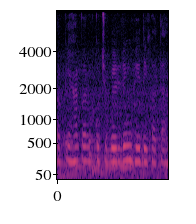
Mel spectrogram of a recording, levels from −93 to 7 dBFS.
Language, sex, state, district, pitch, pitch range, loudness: Bhojpuri, female, Uttar Pradesh, Varanasi, 210 Hz, 205-220 Hz, -44 LUFS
